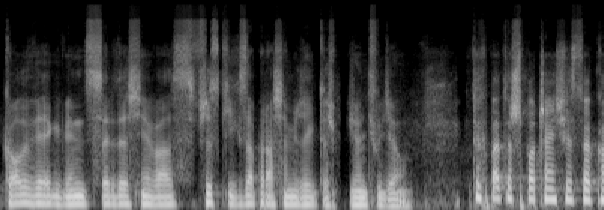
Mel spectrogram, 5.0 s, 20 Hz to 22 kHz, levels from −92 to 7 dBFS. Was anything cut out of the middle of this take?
yes; 1 cut; at 2.8 s

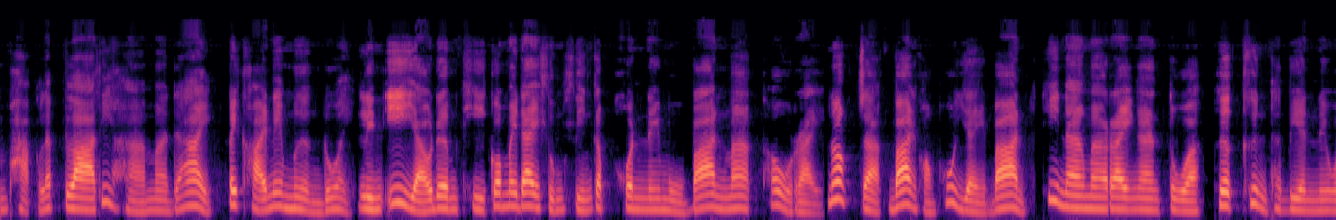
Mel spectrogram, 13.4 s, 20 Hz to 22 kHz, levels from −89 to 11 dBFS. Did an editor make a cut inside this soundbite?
yes; 2 cuts; at 3.6 s, 8.2 s

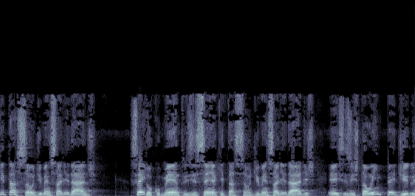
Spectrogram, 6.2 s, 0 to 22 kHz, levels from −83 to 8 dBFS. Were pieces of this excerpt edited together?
yes; 2 cuts; at 2.2 s, 5.2 s

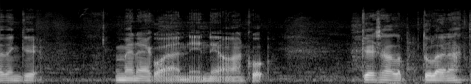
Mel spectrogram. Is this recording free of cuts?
no; 3 cuts; at 1.2 s, 1.5 s, 2.5 s

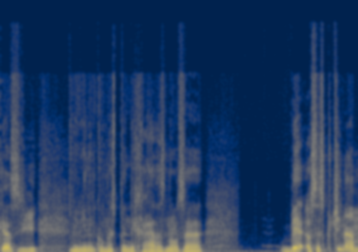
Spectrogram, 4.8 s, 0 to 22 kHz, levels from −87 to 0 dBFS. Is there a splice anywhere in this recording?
yes; 1 cut; at 0.9 s

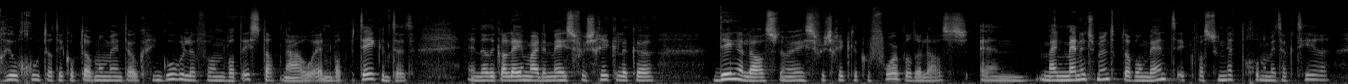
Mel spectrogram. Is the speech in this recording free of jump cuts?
yes; 0 cuts

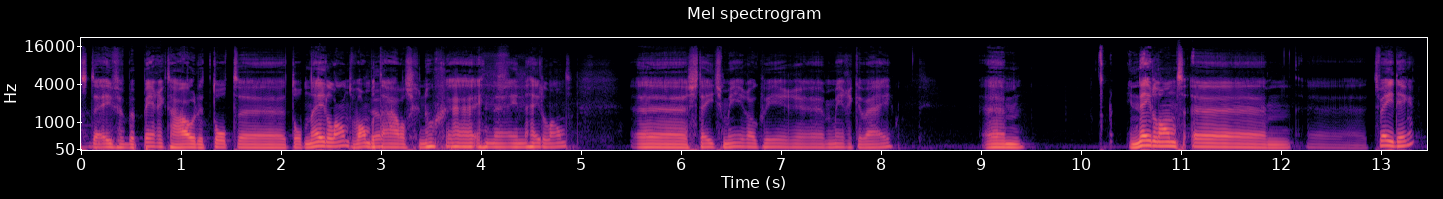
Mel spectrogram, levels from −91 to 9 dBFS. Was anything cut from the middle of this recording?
no; 0 cuts

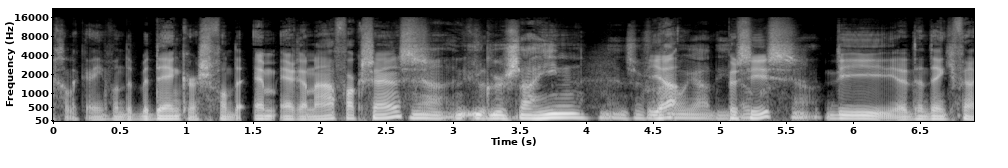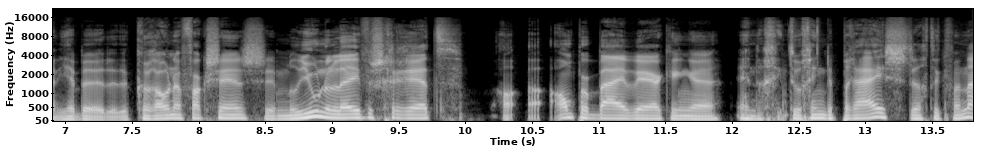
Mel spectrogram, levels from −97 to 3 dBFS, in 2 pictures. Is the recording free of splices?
no; 1 cut; at 12.0 s

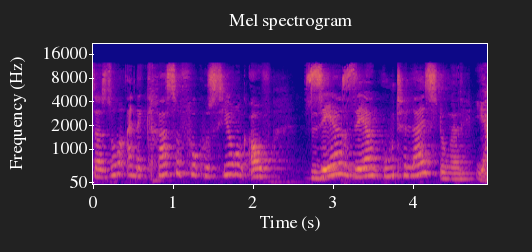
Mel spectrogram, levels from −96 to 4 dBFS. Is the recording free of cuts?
yes; 0 cuts

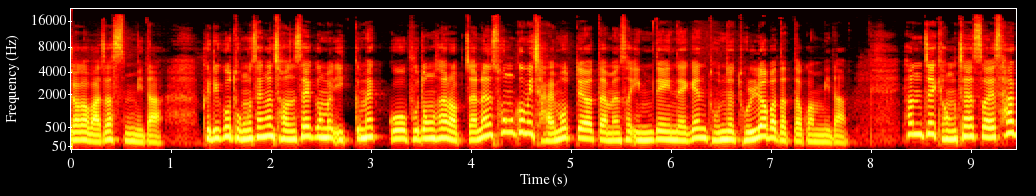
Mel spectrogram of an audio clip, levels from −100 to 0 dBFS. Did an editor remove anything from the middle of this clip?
no; 0 cuts

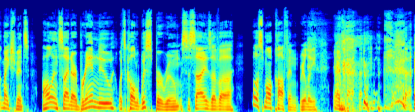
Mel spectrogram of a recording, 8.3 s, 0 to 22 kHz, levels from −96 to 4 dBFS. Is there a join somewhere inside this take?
no; 0 cuts

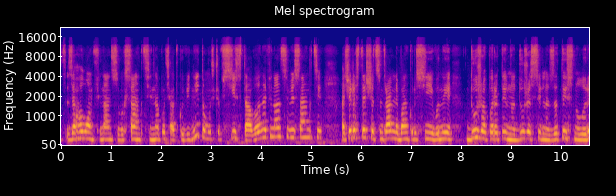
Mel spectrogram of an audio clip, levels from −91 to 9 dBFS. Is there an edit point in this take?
no; 0 cuts

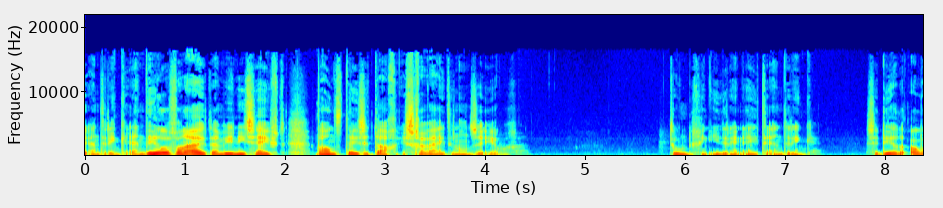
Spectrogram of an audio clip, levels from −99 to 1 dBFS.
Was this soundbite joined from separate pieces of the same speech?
no; 0 cuts

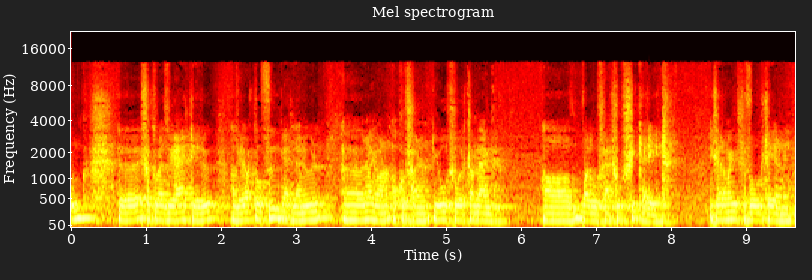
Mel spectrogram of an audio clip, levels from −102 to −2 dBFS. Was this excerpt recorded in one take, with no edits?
yes; 0 cuts

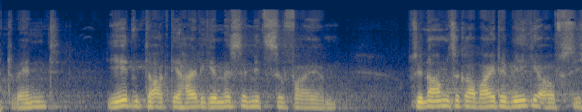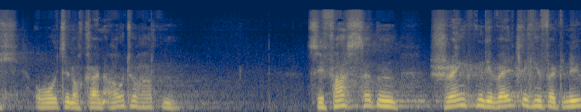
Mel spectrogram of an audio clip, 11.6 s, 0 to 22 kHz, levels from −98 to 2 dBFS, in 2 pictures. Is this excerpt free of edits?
yes; 0 cuts

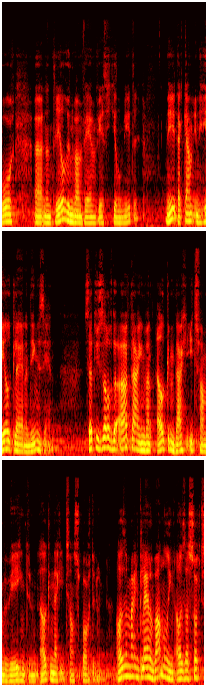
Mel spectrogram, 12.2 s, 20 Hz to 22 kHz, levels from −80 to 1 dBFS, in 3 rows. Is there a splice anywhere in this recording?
no; 0 cuts

